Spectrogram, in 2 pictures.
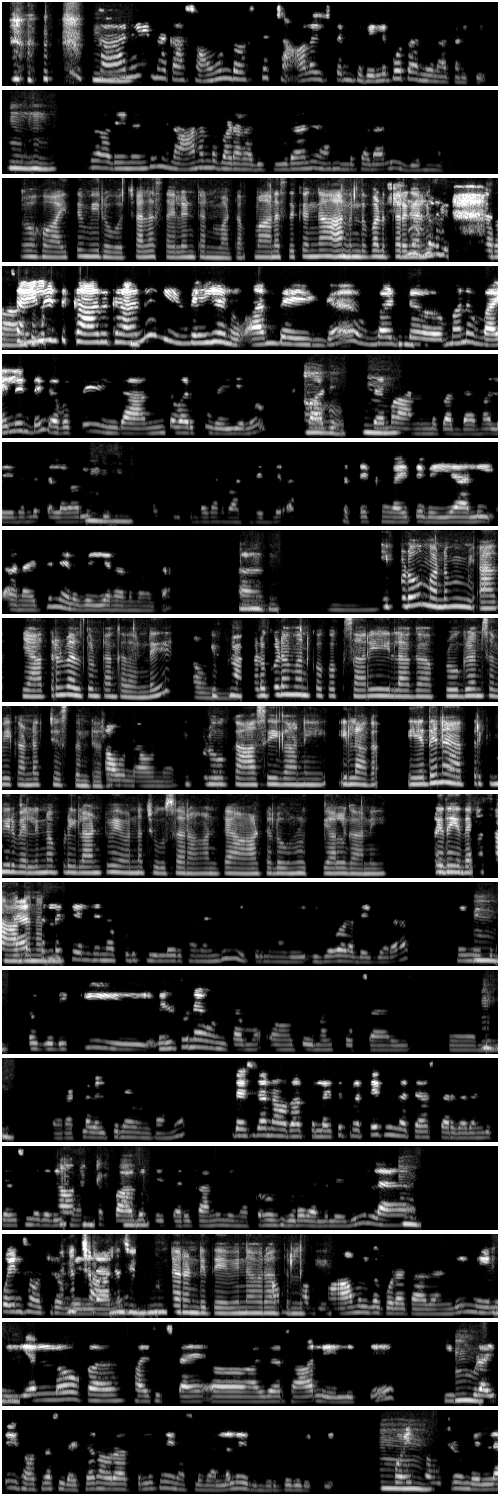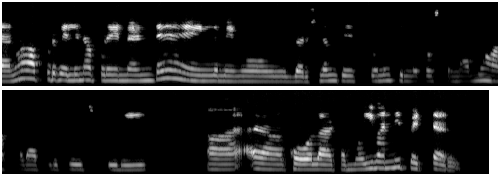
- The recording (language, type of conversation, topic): Telugu, podcast, పల్లెటూరి పండుగల్లో ప్రజలు ఆడే సంప్రదాయ ఆటలు ఏవి?
- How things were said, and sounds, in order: chuckle; in English: "సో"; static; giggle; in English: "సైలెంట్"; in English: "ఫిజికల్‌గా"; giggle; in English: "ప్రోగ్రామ్స్"; in English: "కండక్ట్"; unintelligible speech; in English: "టూ మంత్స్‌కి"; in English: "ఇయర్‌లో"; in English: "ఫైవ్ సిక్స్"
